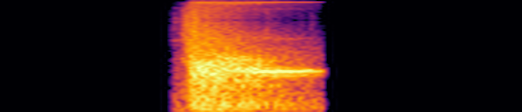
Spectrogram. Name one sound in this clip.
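A short menu chime sounds.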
